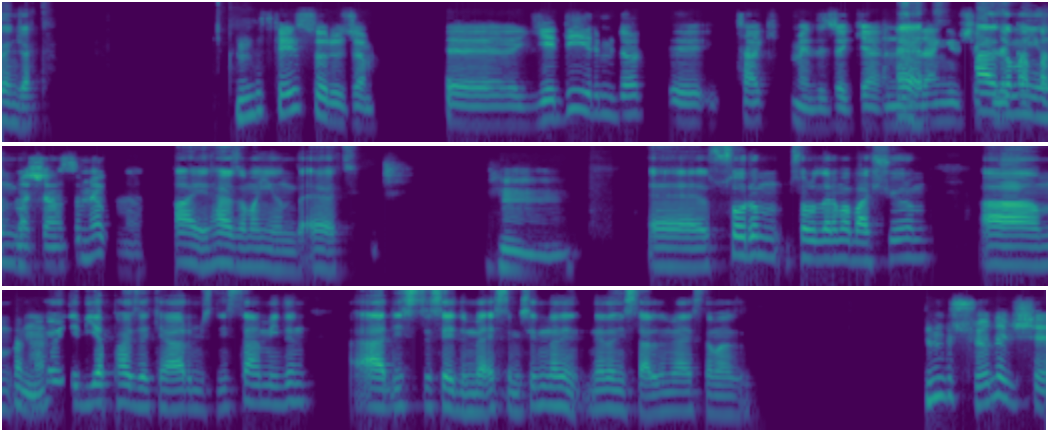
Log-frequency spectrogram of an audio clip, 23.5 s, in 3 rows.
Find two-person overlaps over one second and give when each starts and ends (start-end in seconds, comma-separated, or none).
6.7-8.1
